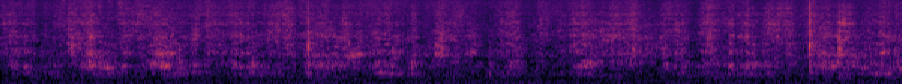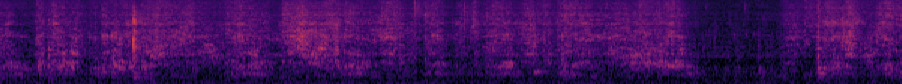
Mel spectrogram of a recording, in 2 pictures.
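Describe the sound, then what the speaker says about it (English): Flour is stirred into hot grease in a pan for venison mushroom gravy, giving a continuous soft scraping and rasping with a faint sizzle underneath, close and quiet, without any talk. "Just gonna put that flour into that grease."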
